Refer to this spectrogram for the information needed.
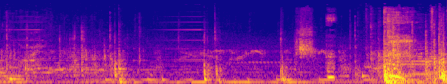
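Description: door being opened

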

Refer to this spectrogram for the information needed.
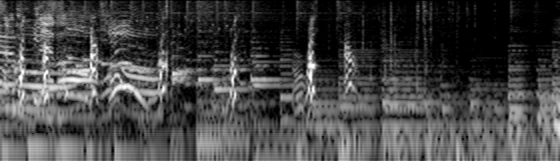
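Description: puppy barking

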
